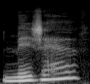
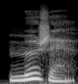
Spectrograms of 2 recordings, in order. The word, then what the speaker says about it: Megève: Now, some of the locals like to pronounce it Megève, but I'm gonna take this, well, why don't we do both? So, first would be Megève, so it would be E, Megève, good breath, Megève.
